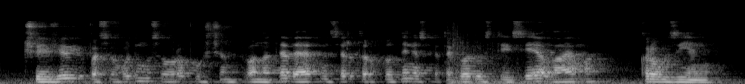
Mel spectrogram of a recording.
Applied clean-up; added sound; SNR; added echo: none; Explosion; 20 dB; reverberation time 0.6 s.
